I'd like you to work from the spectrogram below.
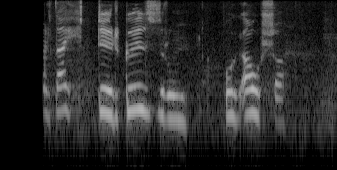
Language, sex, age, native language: Icelandic, male, 10, Icelandic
